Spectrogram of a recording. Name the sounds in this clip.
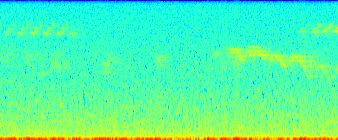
Black-and-white Warbler, Red-eyed Vireo, Veery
